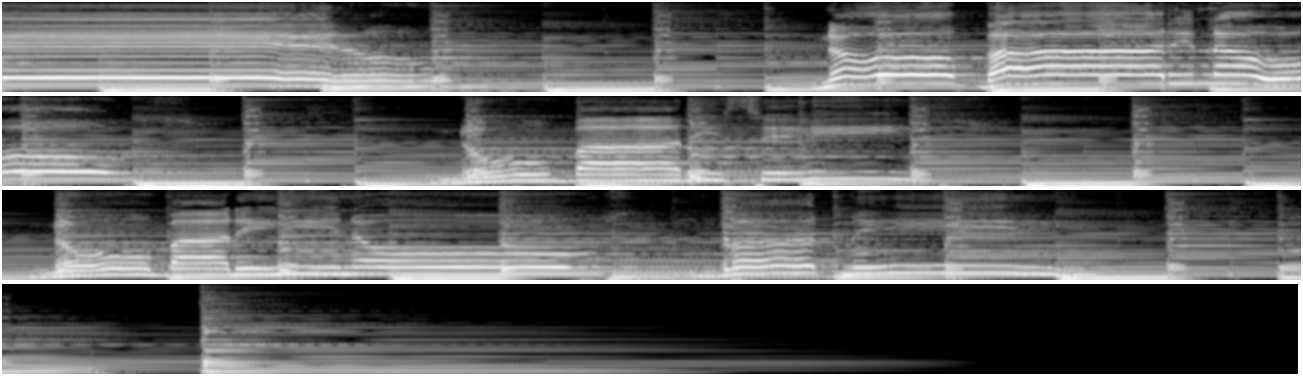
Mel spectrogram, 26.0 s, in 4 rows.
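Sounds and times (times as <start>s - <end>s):
vocals in the key of G: 0.0s - 3.0s, 3.8s - 11.7s, 13.1s - 19.3s
backing track in the key of G: 0.0s - 23.3s.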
